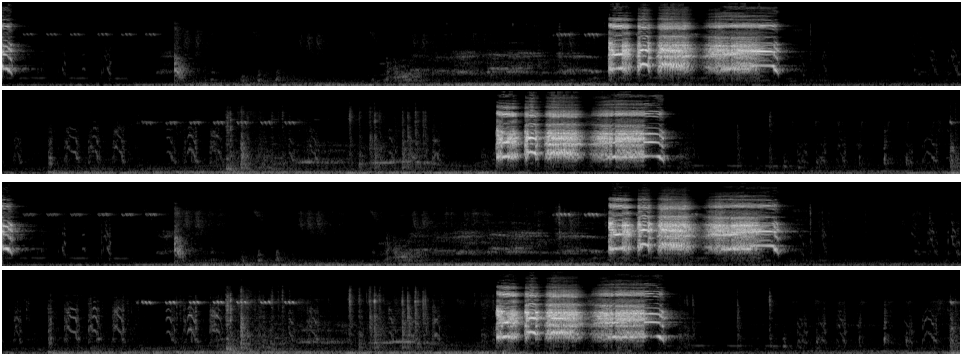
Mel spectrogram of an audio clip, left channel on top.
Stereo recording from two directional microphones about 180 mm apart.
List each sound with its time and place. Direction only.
6.0 s chicken: 25° left (ahead or behind)
14.5 s chicken: 30° left (ahead or behind)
